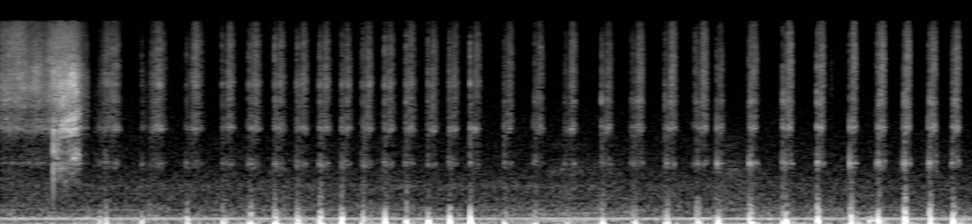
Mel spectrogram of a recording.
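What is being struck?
Frosted glass spray bottle with metal cap.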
